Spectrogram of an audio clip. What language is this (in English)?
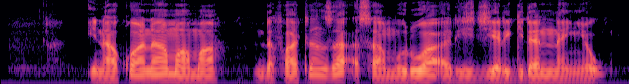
Hausa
